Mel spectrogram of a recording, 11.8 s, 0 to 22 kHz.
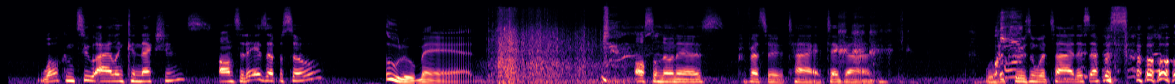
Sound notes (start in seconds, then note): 4.8 leaves rustling; 6.0 laughter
